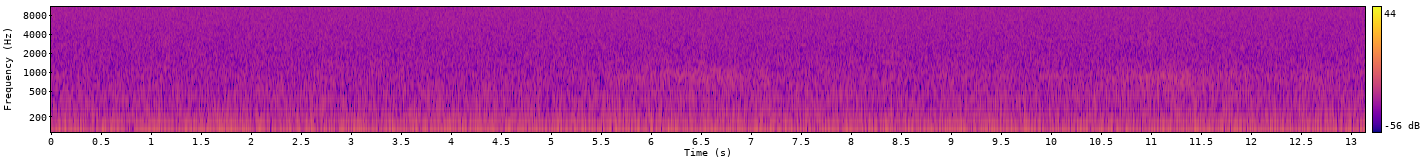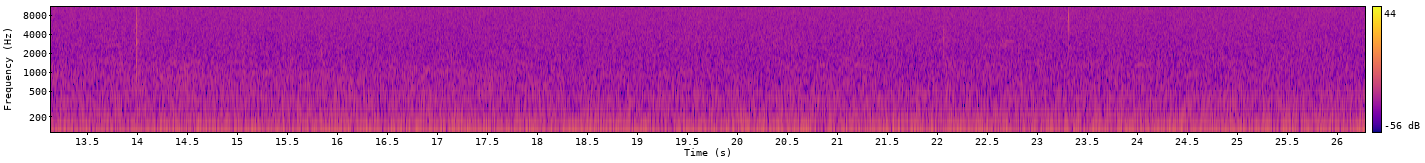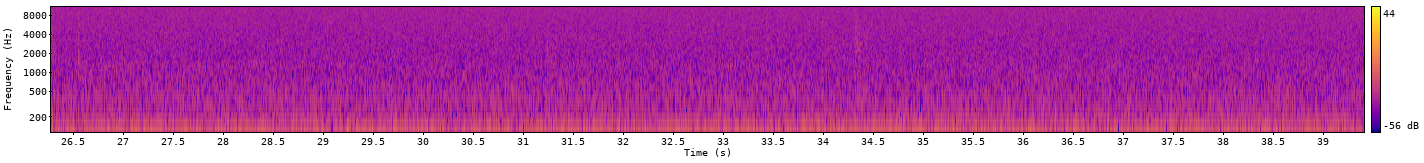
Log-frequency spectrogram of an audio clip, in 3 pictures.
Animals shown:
forest ambience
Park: Acadia National Park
